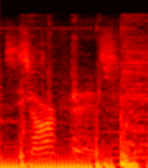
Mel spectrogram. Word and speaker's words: Czarface: It's Sarface. – Inspector Deck, Esoteric, and 7L. – Sarface. – Sarface. It's Z-A-R. – Was it Zarface, not Scarface? – I can't ever seem to say it right.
